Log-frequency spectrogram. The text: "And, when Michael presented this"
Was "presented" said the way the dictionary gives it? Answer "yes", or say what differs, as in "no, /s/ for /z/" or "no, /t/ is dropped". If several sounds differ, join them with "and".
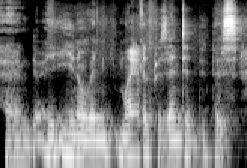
yes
